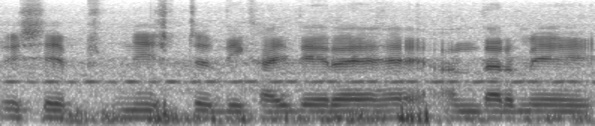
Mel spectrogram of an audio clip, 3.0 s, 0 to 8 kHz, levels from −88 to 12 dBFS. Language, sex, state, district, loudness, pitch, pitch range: Hindi, male, Maharashtra, Gondia, -16 LUFS, 125 Hz, 120-125 Hz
